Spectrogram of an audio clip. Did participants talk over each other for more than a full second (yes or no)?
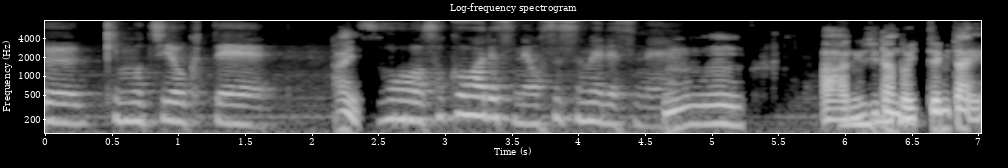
no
